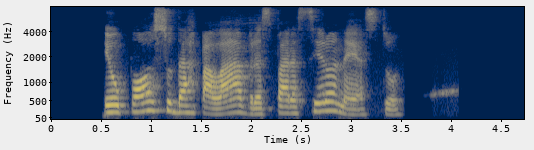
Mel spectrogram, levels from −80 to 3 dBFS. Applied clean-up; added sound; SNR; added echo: none; none; none; none.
